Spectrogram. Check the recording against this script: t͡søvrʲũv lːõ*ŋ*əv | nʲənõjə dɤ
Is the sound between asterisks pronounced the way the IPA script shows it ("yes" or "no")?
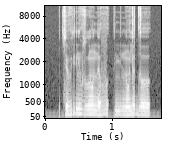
no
